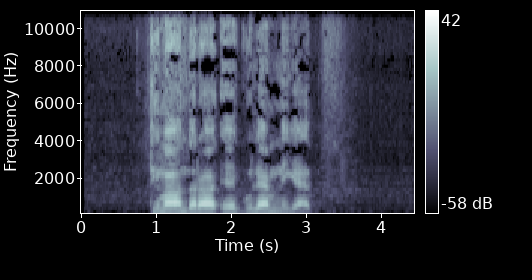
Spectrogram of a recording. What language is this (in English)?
Torwali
